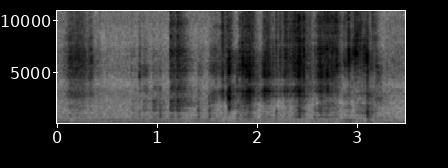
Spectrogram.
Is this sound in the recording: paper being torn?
yes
